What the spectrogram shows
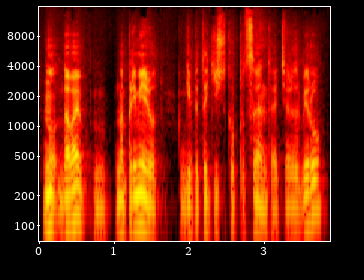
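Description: On a casual podcast, a urologist guest with a very deep, low voice talks quickly through medical details. He explains things plainly and matter-of-factly, without any embarrassment, in a relaxed conversational way.

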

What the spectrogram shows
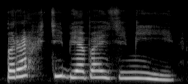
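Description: A woman voicing a blustering old male judge who scolds loudly in a storybook reading. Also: high voice, normal speed, lightly acted. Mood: outraged. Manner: loud exclaiming scolding.

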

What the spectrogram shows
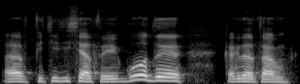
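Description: A middle-aged man co-hosting a podcast chats casually and tells stories in a sardonic, theatrical way, acting out imagined remarks. His voice is mid-range and darkish, and he speaks a little slowly.

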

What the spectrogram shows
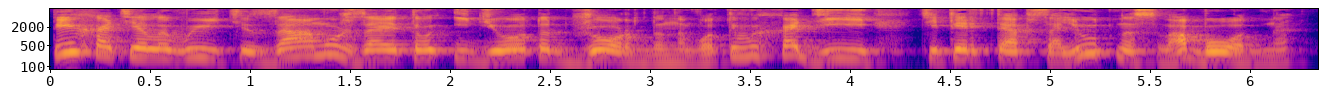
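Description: A man's voice: sits high, big pitch swings, moderate pace, creaky, dark tone, full character voice. A man voicing an impulsive, lovesick husband who pleads ardently. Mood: pleading.

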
